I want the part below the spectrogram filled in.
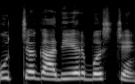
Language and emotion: Goan Konkani, neutral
